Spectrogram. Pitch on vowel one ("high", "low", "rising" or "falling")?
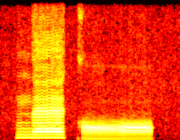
high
